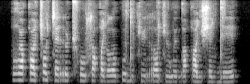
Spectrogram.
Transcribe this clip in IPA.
ʁ y q u c ɔ c ɛ r ɵ ʈ͡ʂʰ o sʷ e q o ʎ lˠ y kʷ ɛ d u c y r ɔ c ʉ w ø ɡ ɔ q ɔ ʎ ʃ ɛ ʎ d e

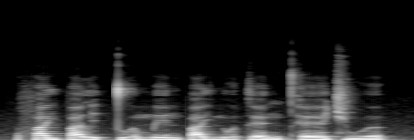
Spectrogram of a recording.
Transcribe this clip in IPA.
f a˧ j p a˧˩ l i˧ t̚ t̪ u˩ ə̯ m eː˧˥ n p a˧ j n u˧ ə̯ k ɛː˧˩ ŋ t̪ʰ ɛː˧ t͡ɕ u˩ ə̯

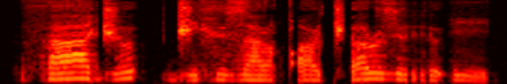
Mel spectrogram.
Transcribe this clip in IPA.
θ aː d͡ʒ ɵ | d͡ʒ i xʲ u z a ɹ qʼ o ɹ t͡ʃʼ ɐ ɹ z ʉ r ʉ ʔ i

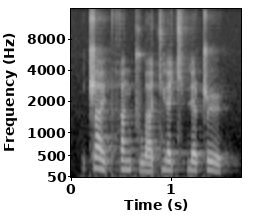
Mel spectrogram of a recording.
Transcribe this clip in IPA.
ʈ͡ʂ a˥˨ ɪ̯ pʰ a˦ n ʈ͡ʂ w ä˨˦ t͡ɕ ɥ ɛ˦ t͡ɕʰ ɥ ɛ˦ ʈ͡ʂ ɻ̩˥˨

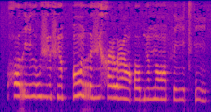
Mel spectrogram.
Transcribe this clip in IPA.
x ɔ r i l u vʲ o fʲ ɔ̃ t͡sʼ ɔ̃ r ə vʲ ə x ʕ u ʕ ɔ̃ ʔ ɔ bʲ ɔ̃ n ɔ̃ θ i t͡sʼ i

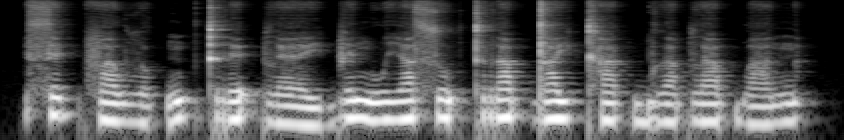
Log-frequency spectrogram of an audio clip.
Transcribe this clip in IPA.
s e˥˩ k̚ f a˧ w l o˨˩ k̚ ŋ ɯ˥˩ k̚ t r e˦˥ ʔ p l ɛː˨˩ j b e˥˩ n w i˦˥ a̯ s u˦˥ ʔ t r a˥˩ p̚ d a˥˩ j kʰ a˦˥ k̚ b ɯ˧ a̯ p l a˦˥ p̚ w a˦˥ n

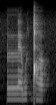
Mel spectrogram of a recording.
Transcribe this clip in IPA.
lː ɛ w ɯ ɡ͡ǃ ʌ

